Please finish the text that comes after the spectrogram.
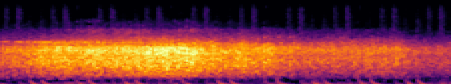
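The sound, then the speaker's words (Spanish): A steady burst of applause in Mexico City, many hands clapping in a dense, crackling wash that holds for several seconds and eases off slightly toward the end, with no voices over it. “estimada señora doña Gela, aplausos, por favor.”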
